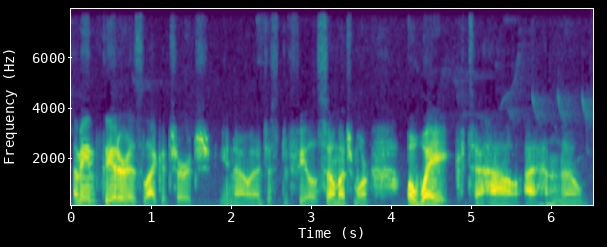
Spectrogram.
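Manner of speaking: usual speaking voice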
